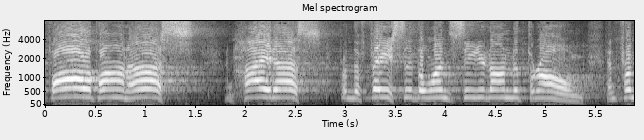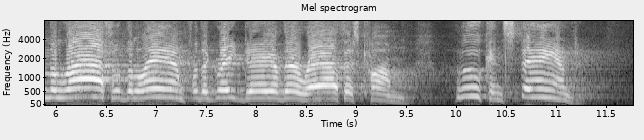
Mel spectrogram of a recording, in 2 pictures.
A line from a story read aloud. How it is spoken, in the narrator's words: they called out to the rocks, saying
